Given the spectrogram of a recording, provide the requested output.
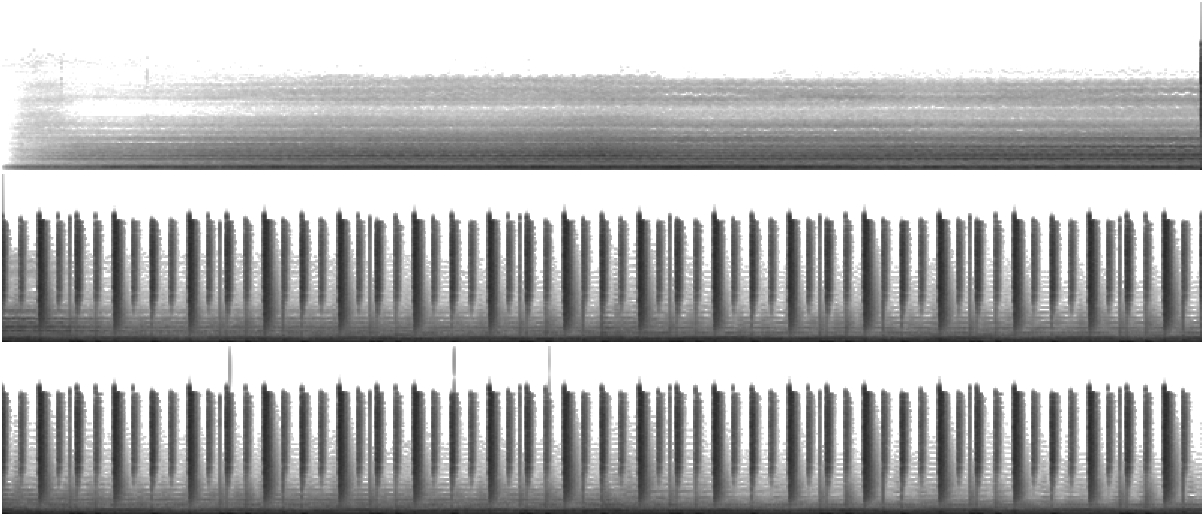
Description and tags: Troubled (loopable)
A collection of loop-able sounds from MSFX’s sound pack, “Cassette ‘One’”.
These sounds were sampled, recorded and mastered through the digital audio workstation (DAW), ‘Logic Pro X’. This pack is a collection of loop-able sounds recorded and compiled over many years. Sampling equipment was a ‘HTC Desire’ (phone).
Thank you.
processed, electronic, drone, noise, heavy, synth, msfx, drum, beat, kit, atmosphere, drum-kit, loopable, bass, electro, dark, sci-fi, illbient, dance, loop, ambient, music, pad, suspense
